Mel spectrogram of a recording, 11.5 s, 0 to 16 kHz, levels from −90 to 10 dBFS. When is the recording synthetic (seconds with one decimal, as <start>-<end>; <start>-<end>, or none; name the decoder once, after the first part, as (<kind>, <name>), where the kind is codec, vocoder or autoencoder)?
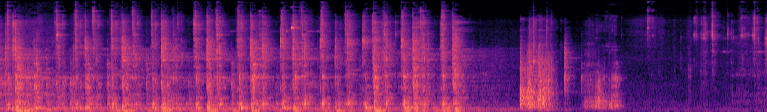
0.0-1.9 (vocoder, Vocos); 3.5-4.1; 6.7-11.5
